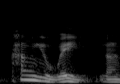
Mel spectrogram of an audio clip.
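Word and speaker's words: 康有为: 근데 그런 갑신정변, 갑오개혁 정도에 해당하는 운동이 벌어지니 그 운동이 변법자강운동이라고 하는데, 이 변법자강운동을 이끌었던 사람이 한자 그대로 쓰면 강유위고 중국 발음으로 발음하면 캉유웨이라는 사람인데, 이 캉유웨이라는 사람이 했던 변법자강운동에 중요한 영향을 미치기 때문에 그때 다시 한번 보겠습니다.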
